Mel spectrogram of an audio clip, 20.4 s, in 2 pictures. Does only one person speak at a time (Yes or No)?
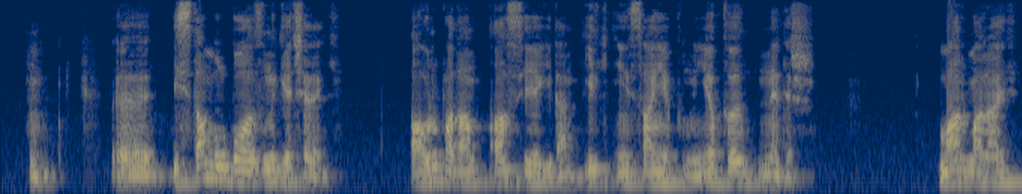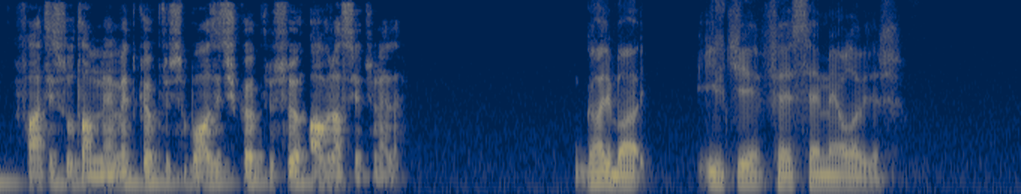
Yes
